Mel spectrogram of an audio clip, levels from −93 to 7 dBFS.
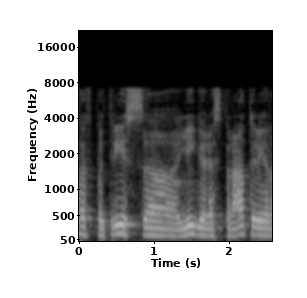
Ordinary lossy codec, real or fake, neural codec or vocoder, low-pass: AAC, 48 kbps; real; none; 7.2 kHz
